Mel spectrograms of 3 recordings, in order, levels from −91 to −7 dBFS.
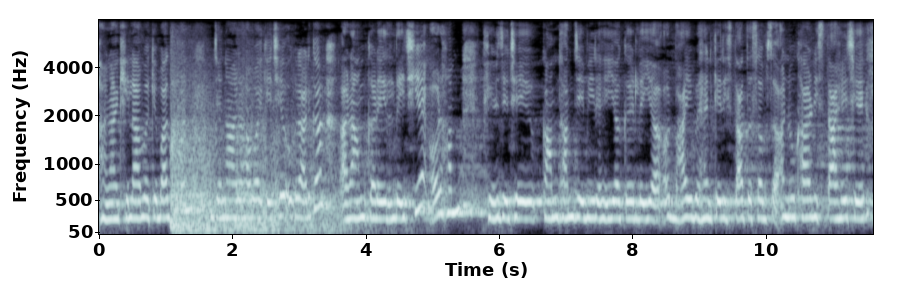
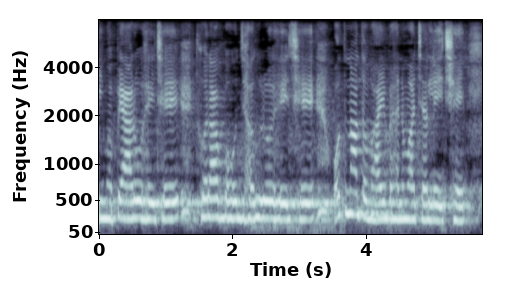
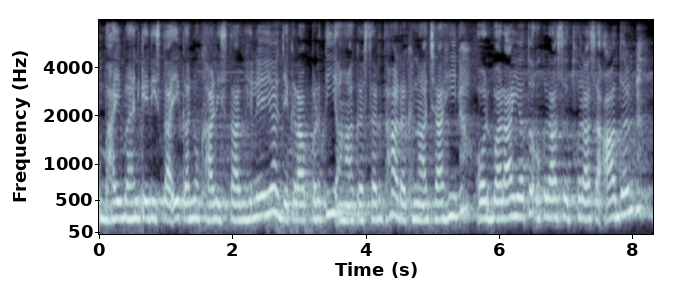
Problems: background sounds at intervals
